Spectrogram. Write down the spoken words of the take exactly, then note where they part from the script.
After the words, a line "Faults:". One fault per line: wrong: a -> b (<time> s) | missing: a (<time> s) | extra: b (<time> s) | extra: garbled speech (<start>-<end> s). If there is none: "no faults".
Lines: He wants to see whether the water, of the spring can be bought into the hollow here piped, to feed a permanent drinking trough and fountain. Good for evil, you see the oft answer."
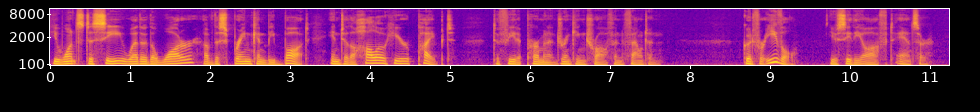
He wants to see whether the water, of the spring can be bought into the hollow here piped, to feed a permanent drinking trough and fountain. Good for evil, you see the oft answer."
Faults:
no faults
